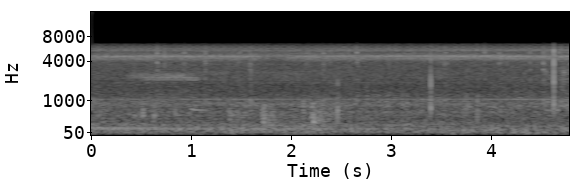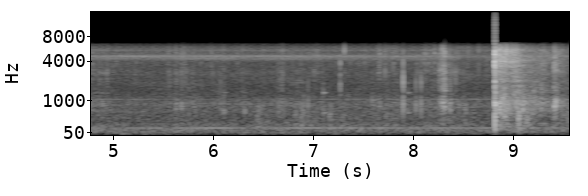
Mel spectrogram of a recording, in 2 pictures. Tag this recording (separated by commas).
outside, rural or natural, Fireworks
